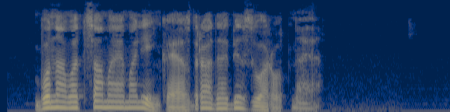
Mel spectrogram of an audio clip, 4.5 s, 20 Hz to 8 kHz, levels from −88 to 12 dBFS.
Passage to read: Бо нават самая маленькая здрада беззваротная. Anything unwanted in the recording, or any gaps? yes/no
no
